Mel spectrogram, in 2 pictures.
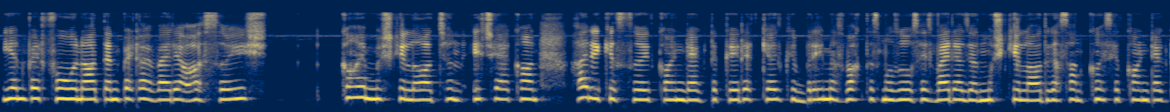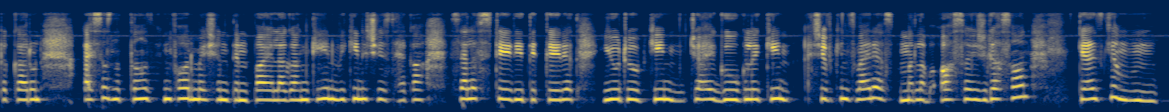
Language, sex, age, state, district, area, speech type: Kashmiri, female, 30-45, Jammu and Kashmir, Baramulla, rural, spontaneous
